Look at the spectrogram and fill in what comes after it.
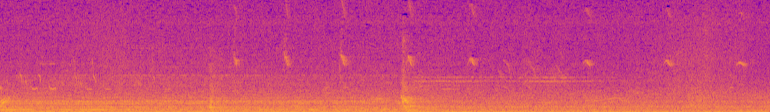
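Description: Rural outdoor ambience: a bird repeats a short, high chirp about twice a second over a steady low hum that breaks off now and then. A couple of brief, louder calls stand out at the start and about four seconds in.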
